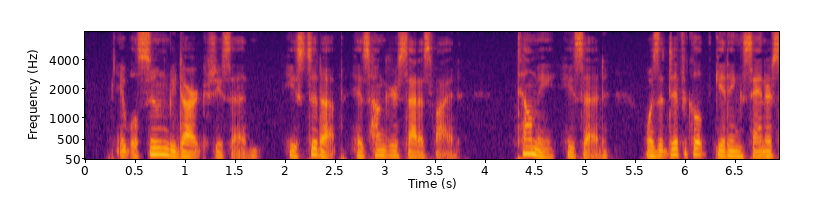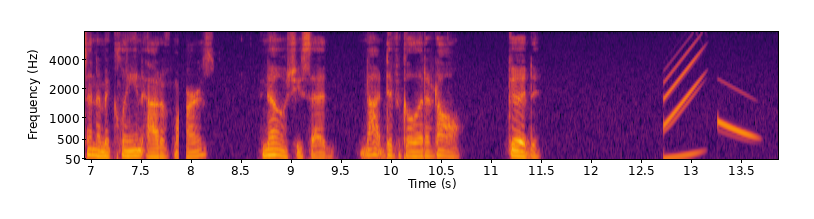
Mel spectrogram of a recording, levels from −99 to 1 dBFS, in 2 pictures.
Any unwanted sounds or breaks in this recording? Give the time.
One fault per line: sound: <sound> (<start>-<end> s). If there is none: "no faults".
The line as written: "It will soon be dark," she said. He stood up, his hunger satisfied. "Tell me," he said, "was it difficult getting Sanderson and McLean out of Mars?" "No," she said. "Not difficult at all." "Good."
sound: dropout (7.9-8.0 s)
sound: chirp (12.7-13.7 s)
